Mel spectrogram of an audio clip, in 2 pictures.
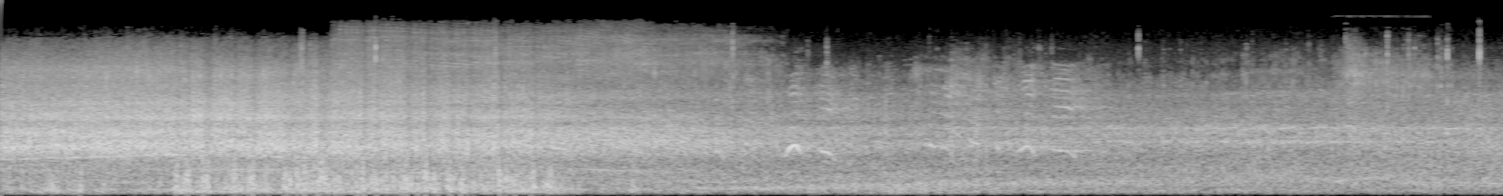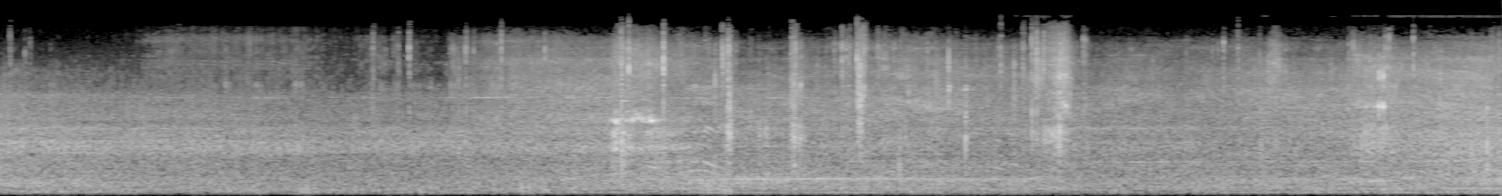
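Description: Wind rushing over the microphone of an electric scooter riding at speed, heaviest for about the first six seconds and lighter after that. Scattered clicks and knocks come in the second half.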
